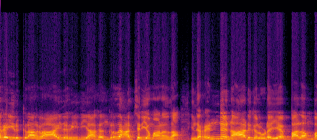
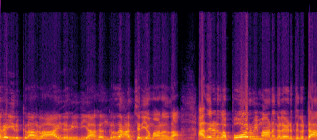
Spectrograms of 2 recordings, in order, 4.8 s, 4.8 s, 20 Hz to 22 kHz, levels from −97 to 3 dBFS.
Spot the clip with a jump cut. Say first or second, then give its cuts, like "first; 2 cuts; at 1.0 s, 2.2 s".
first; 1 cut; at 2.8 s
